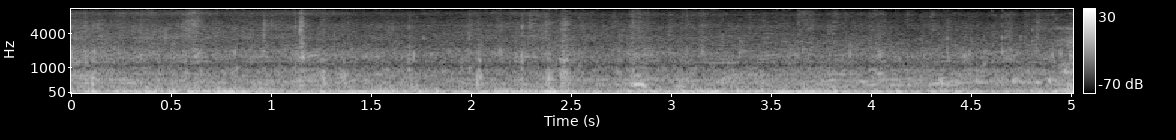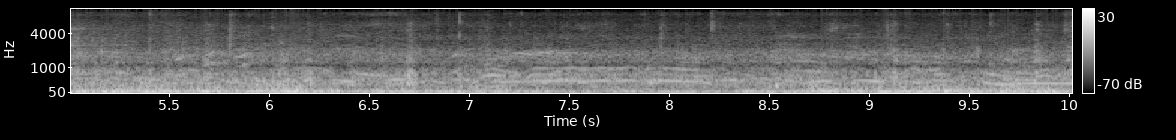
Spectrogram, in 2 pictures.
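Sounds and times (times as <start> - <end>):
footsteps on wooden boardwalk: 0.0 - 7.2
wind buffeting microphone: 0.0 - 10.0.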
